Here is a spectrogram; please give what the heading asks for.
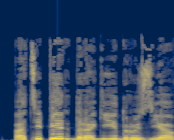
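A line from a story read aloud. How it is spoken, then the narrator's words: Exclaimed. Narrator (Russian): воскликнул Паганель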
